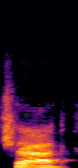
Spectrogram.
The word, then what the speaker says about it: khat: So that term there that's spelled Khat is pronounced chat.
